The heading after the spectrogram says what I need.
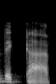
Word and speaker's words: Descartes: pensador llamado René dec René dec se escribe Descartes y fue un pensador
